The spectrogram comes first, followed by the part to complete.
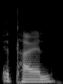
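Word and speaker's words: ethyl: के पीछे बाय एल तो नाम हो गया इथाइल या कुछ लोग इसको एथिल भी पढ़ते हैं। एथिल हिंदी वाले प्रोनाउंसिएशन का डिफरेंस है।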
